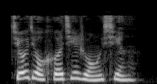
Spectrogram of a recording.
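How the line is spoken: Calm, cool interruption. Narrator (Chinese): 慕容九九淡淡打断百里玉华的话，又道

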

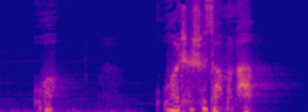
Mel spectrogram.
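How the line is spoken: Weak, hoarse question. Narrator (Chinese): 才虚弱沙哑的问了一句

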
